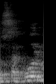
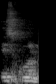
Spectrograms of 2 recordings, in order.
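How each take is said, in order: First: स्कूल said as sa-kool, a short a between s and k; school with an extra vowel. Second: स्कूल said as is-kool, with a short i before the s; school with a leading i. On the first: Teacher listing common ways people say स्कूल, here sa-kool. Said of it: "ऐसा बोला जाता है". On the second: Teacher showing that some people say स्कूल as is-kool. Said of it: "कई इसको". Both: Shown as a demonstration.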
